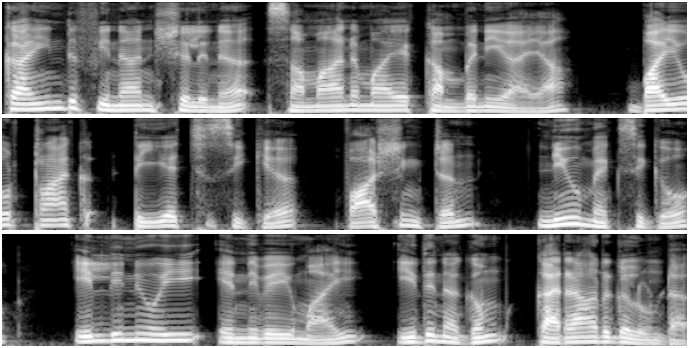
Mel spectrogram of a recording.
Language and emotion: Malayalam, neutral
